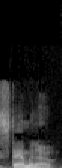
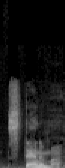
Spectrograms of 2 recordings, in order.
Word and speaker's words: stamina: I imagine next week he's going to write in to inform you that you keep pronouncing stamina, stanima. – I know I do that.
